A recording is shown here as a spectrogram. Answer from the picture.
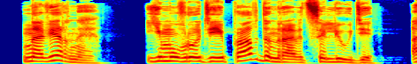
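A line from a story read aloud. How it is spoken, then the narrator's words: Plain. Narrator (Russian): ответил Адам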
